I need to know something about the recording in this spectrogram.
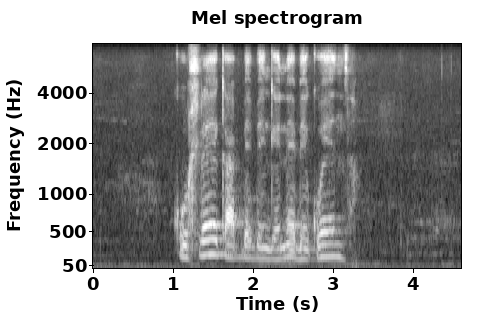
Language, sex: Xhosa, male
